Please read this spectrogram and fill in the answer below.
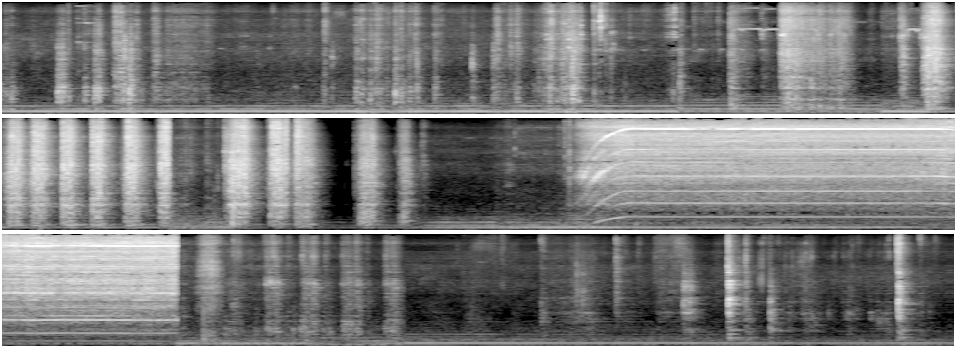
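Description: Metal pedal-tractor parts being worked by hand, with a quick run of knocks and clicks, then a small high-speed electric power tool spins up with a rising whine, runs steadily for about five seconds and cuts off, over a steady low hum.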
